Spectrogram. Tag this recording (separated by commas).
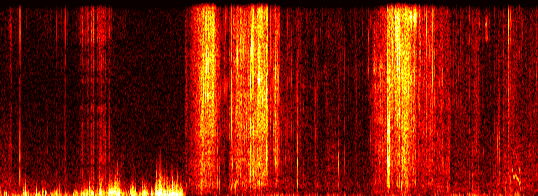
outside, rural or natural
